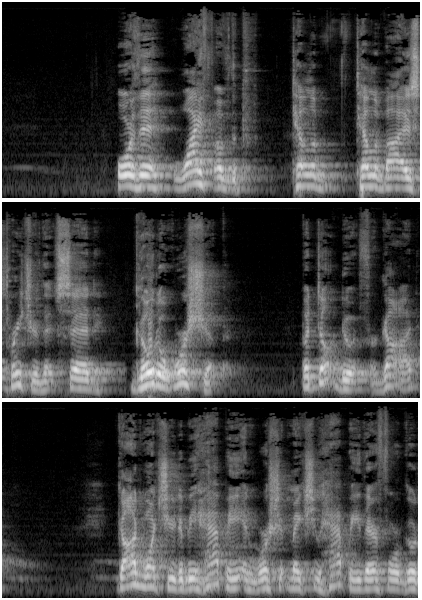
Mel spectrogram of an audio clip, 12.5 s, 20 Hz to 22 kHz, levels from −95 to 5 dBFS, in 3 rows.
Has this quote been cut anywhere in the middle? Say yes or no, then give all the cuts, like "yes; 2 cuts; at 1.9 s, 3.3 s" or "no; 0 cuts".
yes; 2 cuts; at 4.2 s, 5.4 s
